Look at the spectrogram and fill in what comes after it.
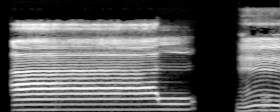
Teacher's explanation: আটাকে তিন থেকে পাঁচ আলিফ টান দিতে হবে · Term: খাড়া জবার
